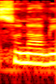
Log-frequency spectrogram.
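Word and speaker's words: tsunami: Okay, the pronunciation is सुनामी, यहाँ पे टी सुनामी लिखा हुआ है बच्चों, लेकिन यहाँ पे हम प्रोनाउंसिएशन सुनामी कहते हैं क्योंकि टी साइलेंट रहता है।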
